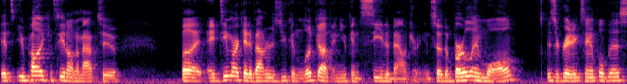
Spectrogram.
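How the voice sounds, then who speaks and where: A man at medium pitch, fairly even in intonation, at a fairly quick pace. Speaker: high school teacher. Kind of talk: recorded lesson. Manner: fast; halting.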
